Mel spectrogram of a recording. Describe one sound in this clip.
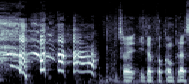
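A young man laughs.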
